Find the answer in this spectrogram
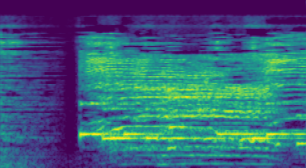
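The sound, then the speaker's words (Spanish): A sheep bleats once in a long, loud, wavering cry that starts abruptly after a brief quieter moment and carries on steadily to the end. “Muchas ovejas son un rebaño.”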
